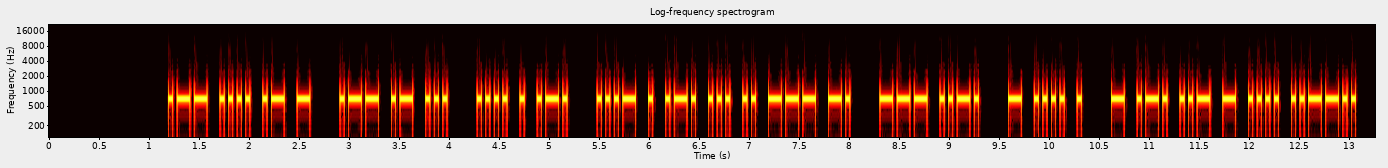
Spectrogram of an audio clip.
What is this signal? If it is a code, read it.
Morse code, heard as a keyed tone, about 28 wpm, 700 Hz. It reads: WHAT WAS HER VERSION OF THE TRUTH?
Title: Sentences from Top 1400 Words 28wpm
